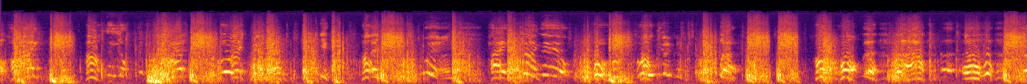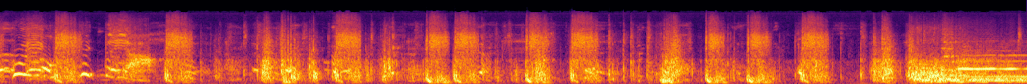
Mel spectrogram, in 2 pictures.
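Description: Men grunt and shout while fighting.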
